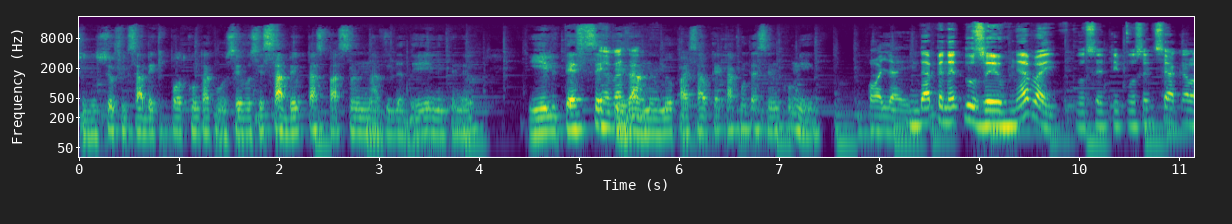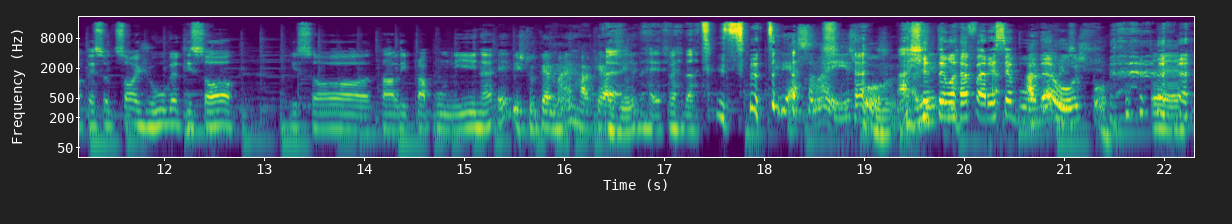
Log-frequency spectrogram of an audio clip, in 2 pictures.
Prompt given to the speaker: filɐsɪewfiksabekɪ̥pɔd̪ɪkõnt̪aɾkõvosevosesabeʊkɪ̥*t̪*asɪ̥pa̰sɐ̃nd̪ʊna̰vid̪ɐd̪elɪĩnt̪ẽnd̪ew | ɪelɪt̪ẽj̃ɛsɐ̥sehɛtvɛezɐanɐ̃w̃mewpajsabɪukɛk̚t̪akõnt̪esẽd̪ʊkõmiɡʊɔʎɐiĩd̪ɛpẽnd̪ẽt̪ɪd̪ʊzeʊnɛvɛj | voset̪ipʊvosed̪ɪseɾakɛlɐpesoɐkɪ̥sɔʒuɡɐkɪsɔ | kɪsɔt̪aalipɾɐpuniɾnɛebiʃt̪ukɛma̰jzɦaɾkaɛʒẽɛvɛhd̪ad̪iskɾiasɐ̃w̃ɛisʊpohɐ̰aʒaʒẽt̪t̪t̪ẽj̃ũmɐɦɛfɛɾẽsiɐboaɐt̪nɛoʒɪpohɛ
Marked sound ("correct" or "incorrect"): correct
